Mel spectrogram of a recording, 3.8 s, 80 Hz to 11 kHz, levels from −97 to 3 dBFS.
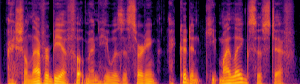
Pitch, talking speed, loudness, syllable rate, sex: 95 Hz, 255 wpm, -19 LUFS, 5.9 syllables/s, male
